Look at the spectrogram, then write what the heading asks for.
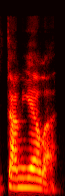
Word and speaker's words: Daniella: think things through my my first name is daniella right daniella so it's the italian version of danielle so he's got an extra syllable at the end my surname my maiden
